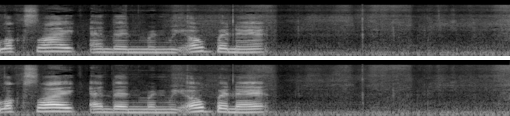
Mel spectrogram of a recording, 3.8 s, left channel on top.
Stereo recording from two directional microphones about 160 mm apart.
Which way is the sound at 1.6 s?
10° right (ahead or behind).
